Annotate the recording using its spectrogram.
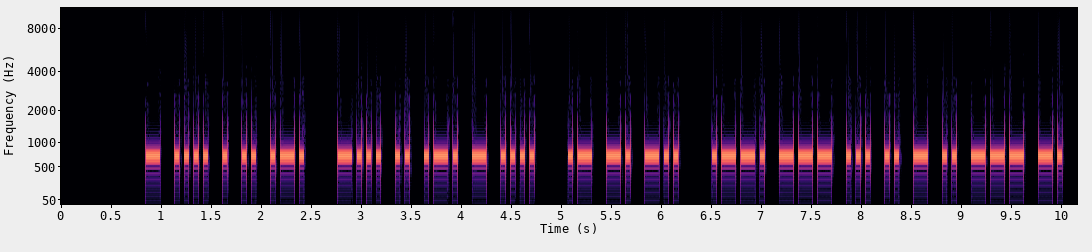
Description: Morse code, heard as a keyed tone, about 25 wpm, 700 Hz. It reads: THEIR BIRTH AND POSITION
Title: Sentences from Top 900 Words 25wpm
